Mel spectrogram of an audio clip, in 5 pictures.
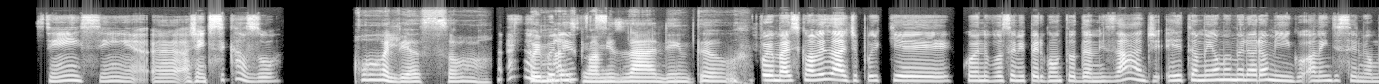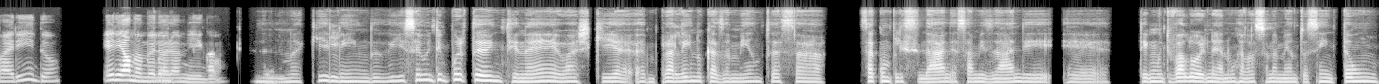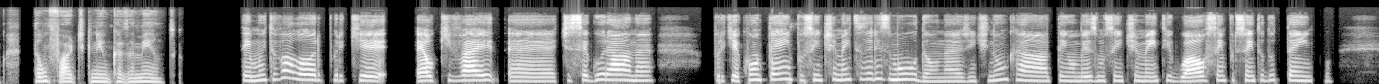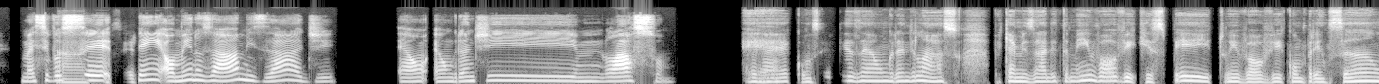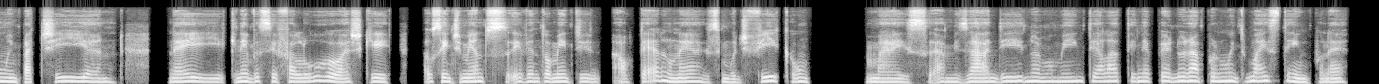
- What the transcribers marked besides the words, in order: chuckle
- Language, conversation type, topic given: Portuguese, podcast, Já fez alguma amizade que durou além da viagem?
